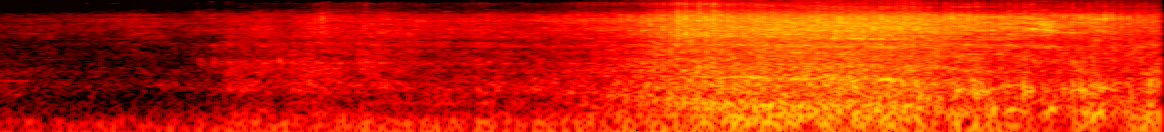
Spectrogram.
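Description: A diesel locomotive approaches with a low rumbling engine.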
